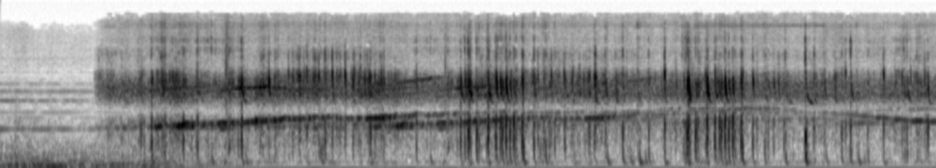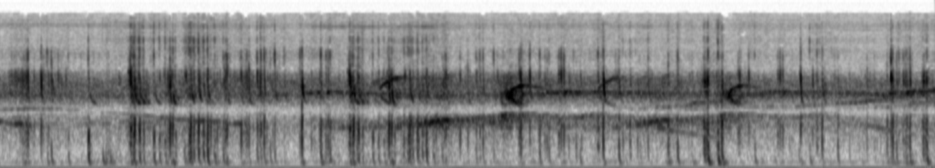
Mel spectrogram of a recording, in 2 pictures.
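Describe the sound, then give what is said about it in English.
Sound attributed to the aurora borealis: dense, steady crackling static threaded with faint wavering whistles that glide up and down in pitch, continuing throughout with no voices. “And most people don't know this, but the Aurora Borealis and Australis, they make sound.”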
